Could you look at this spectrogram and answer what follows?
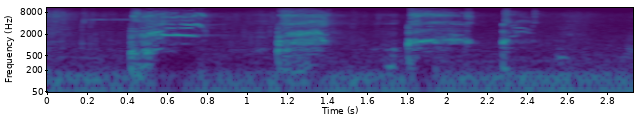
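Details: Four short, harsh, hoarse coughs in quick succession from a young monkey after eating; repeated coughing.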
